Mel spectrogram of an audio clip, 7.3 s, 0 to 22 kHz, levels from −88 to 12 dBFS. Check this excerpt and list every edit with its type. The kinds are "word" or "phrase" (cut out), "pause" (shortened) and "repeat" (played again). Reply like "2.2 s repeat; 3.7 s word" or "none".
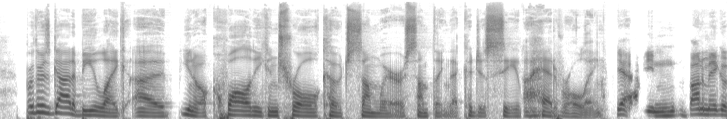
5.2 s word; 6.1 s pause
